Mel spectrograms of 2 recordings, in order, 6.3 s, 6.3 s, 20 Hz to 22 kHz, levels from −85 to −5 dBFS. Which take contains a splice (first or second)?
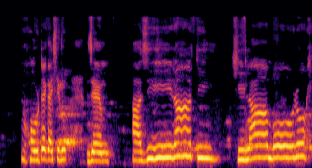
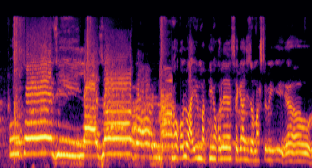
second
